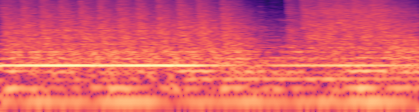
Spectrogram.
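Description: Rapid rifle fire in close succession, a fast even run of shots that breaks off briefly just past the middle and then resumes, under a faint steady music bed.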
